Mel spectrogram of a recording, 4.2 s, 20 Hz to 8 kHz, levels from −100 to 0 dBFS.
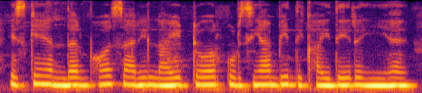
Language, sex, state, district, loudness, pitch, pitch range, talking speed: Hindi, female, Uttar Pradesh, Lalitpur, -11 LUFS, 195 Hz, 190-205 Hz, 170 wpm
